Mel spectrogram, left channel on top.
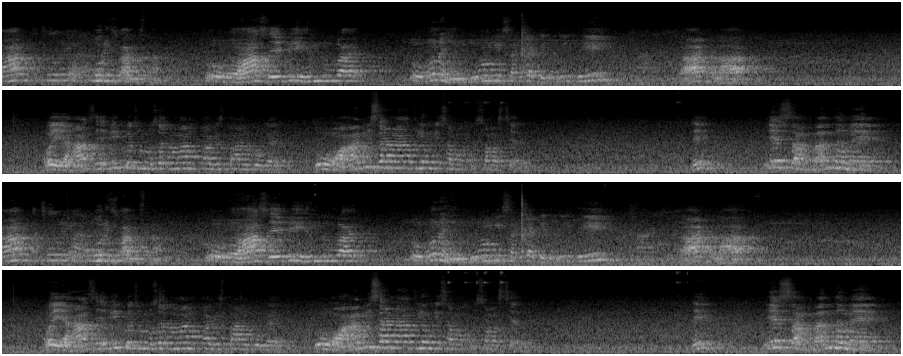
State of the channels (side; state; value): both; normal; correlation 0.64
